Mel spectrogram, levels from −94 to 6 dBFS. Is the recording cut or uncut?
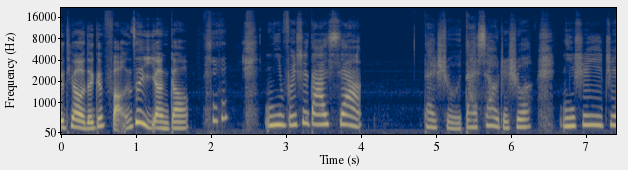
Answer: cut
